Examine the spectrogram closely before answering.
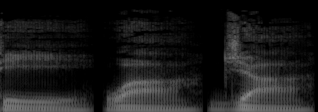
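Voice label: "tiwaja", concatenated syllables; Affixing experiment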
